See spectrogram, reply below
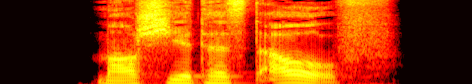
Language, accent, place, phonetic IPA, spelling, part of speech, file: German, Germany, Berlin, [maʁˌʃiːɐ̯təst ˈaʊ̯f], marschiertest auf, verb, De-marschiertest auf.ogg
- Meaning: inflection of aufmarschieren: 1. second-person singular preterite 2. second-person singular subjunctive II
